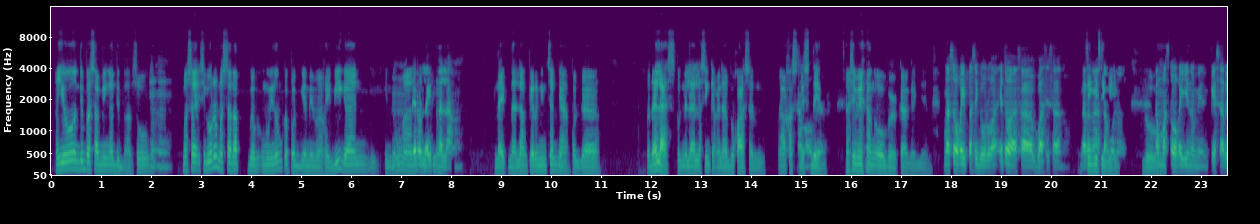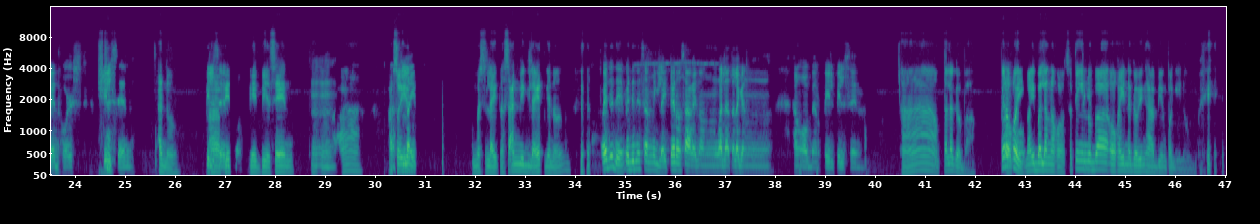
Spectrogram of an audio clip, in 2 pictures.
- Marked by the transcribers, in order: mechanical hum; static; tapping; other background noise; chuckle; chuckle; chuckle
- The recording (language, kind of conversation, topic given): Filipino, unstructured, Ano ang natutunan mo mula sa iyong paboritong libangan?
